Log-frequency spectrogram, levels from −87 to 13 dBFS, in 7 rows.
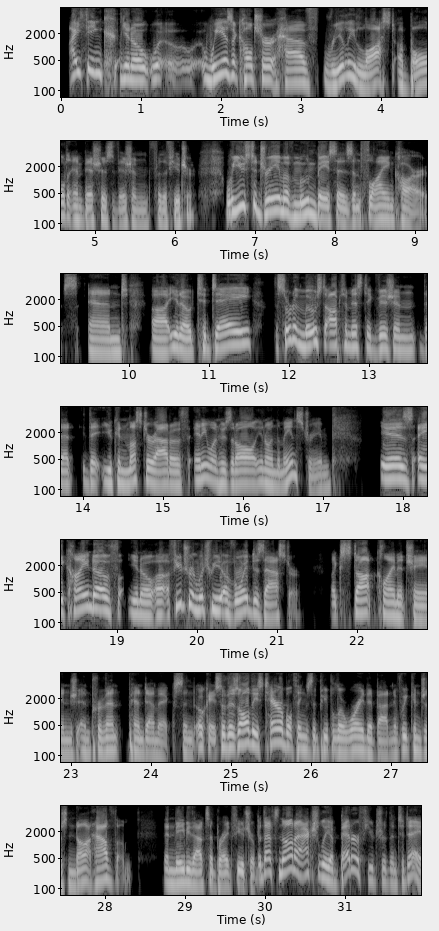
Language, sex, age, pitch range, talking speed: English, male, 30-49, 130-175 Hz, 210 wpm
